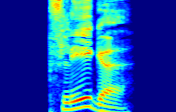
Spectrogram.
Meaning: inflection of pflegen: 1. first-person singular present 2. first/third-person singular subjunctive I 3. singular imperative
- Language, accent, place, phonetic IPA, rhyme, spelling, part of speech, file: German, Germany, Berlin, [ˈp͡fleːɡə], -eːɡə, pflege, verb, De-pflege.ogg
